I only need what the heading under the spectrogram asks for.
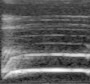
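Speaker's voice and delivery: high, loud dog howl. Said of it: "literally shouting or barking or making that noise".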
